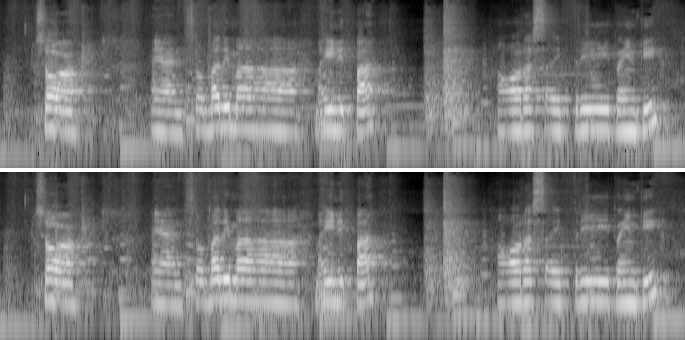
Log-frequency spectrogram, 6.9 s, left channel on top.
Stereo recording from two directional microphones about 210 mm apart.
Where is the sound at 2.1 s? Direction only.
25° right (ahead or behind).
